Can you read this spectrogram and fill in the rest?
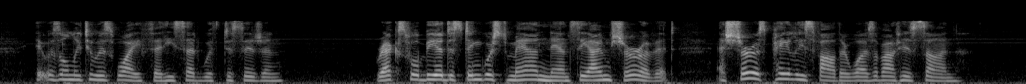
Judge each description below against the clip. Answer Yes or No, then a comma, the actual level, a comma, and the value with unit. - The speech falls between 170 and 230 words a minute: Yes, average, 180 wpm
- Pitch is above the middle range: Yes, high, 195 Hz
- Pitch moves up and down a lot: No, average, 3.5 semitones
